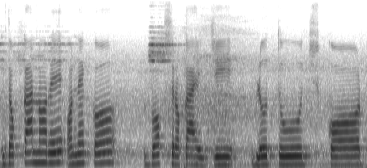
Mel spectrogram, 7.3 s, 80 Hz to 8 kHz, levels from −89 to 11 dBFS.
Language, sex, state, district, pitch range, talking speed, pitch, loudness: Odia, male, Odisha, Malkangiri, 145-170 Hz, 55 wpm, 150 Hz, -12 LUFS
